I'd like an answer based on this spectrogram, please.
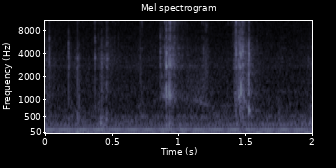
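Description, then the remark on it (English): Crunching as someone chews a crunchy pretzel, with two sharp, loud crunches standing out over softer chewing noises and a steady low hum underneath. “Man, that's a crunchy crunch. Just too much crunch and then there's a chew in it.”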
